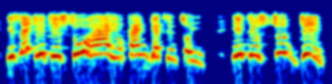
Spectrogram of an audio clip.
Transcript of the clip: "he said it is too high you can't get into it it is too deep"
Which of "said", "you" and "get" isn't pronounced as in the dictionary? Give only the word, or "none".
said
